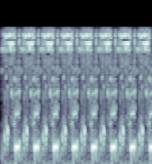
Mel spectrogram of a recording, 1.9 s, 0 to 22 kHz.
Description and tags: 1stPack=NG#3
"lightswitch bubble." }loop-able{
deconstruction, glitch, lo-fi, loud, noise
